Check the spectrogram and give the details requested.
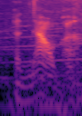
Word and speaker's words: Hanauma: Hanauma, that's how you pronounce it.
